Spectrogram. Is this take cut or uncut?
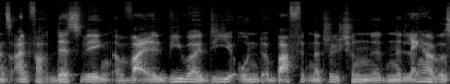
uncut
